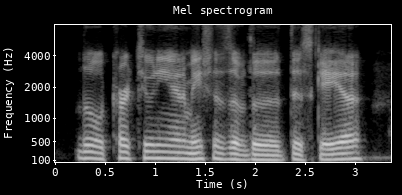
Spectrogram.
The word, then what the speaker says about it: Disgaea: And I'm pretty interested, like after seeing the little cartoony animations of the Disgaea 6. Mm-hmm. Is that how you say it? Disgaea?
